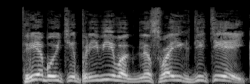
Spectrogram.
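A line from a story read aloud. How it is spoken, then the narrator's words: Shouting while dodging blows. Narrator (Russian): кричал Траффорд, уклоняясь от ударов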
